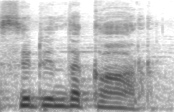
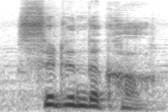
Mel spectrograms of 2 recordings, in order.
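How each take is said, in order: First: Car has a plain k and a clear r. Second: Car has a breathy k and no r. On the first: "सो हमारा क्या है" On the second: "वहाँ पे क को ख करते हैं। ... र भी ठीक तरह से नहीं आता है उनका"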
